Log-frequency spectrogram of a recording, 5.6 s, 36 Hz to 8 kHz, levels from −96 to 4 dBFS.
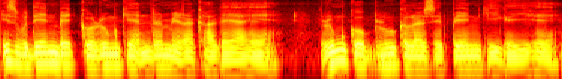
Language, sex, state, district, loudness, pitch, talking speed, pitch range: Hindi, male, Arunachal Pradesh, Lower Dibang Valley, -15 LUFS, 85 Hz, 200 wpm, 75-100 Hz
